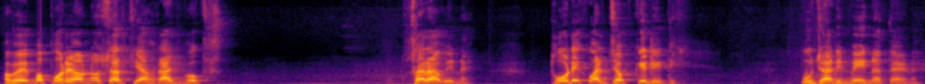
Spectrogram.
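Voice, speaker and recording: A woman's voice: lowish voice, takes it slowly, pauses often. A woman from Saurashtra with a Saurashtra Gujarati accent, giving a devotional satsang talk at home and acting out the dialogue of her stories with affection. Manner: animated storyteller, acts out dialogue, affectionate devotional tone. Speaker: satsang speaker. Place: home room with visiting devotees. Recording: dull lo-fi recording.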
